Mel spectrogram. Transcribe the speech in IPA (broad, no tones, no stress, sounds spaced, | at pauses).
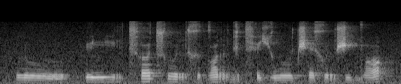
l ʊː | ʔ ɪ ɲ iː r t͡sʰ ʌ t͡sʰ ʊː r x ə ɡ ɒ r ɡ ɪ t͡sʰ ɛ ç ʊ w ʊː t͡ʃʰ ɛ x ʊ r ʃ i ɡ w ɑ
